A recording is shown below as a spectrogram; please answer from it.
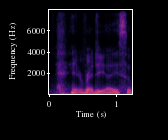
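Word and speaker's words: Regice: Reggie Ice for how to pronounce it. I feel like that's what it should be cuz it's Reggie Rock, Reggie Steel, and then Reg Ice. No, no, Reggie Ice.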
